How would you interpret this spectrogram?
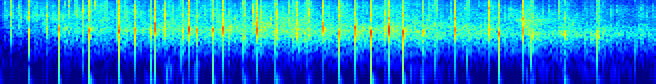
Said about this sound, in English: A round of applause.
